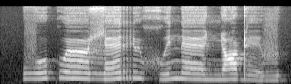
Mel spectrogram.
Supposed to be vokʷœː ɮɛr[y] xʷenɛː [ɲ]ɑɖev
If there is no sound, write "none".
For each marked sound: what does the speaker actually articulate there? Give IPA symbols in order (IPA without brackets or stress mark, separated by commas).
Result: y, ɲ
